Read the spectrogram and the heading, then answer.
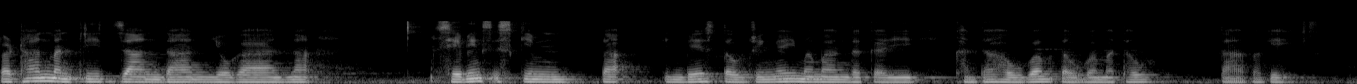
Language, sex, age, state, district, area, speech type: Manipuri, male, 18-30, Manipur, Thoubal, rural, read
